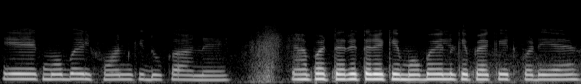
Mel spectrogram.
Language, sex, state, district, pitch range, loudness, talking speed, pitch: Hindi, female, Rajasthan, Barmer, 225-240 Hz, -16 LUFS, 175 wpm, 235 Hz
